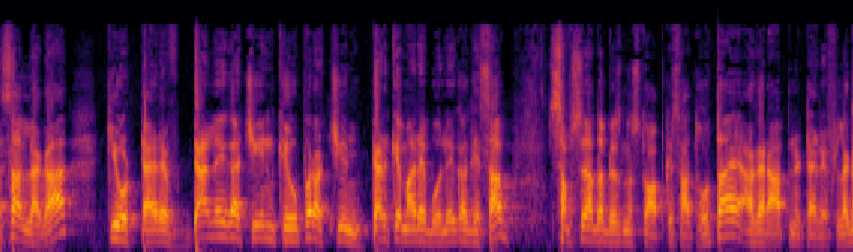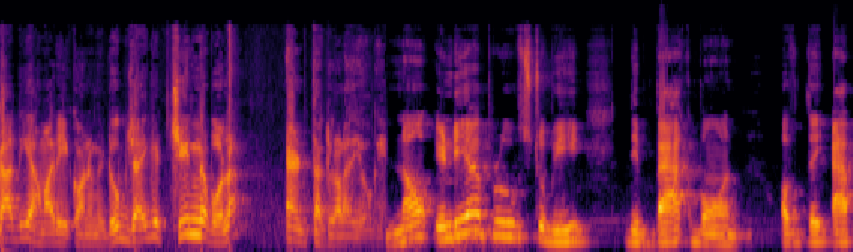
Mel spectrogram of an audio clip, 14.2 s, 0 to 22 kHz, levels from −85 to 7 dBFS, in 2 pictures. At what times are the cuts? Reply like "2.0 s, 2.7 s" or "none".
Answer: 10.2 s

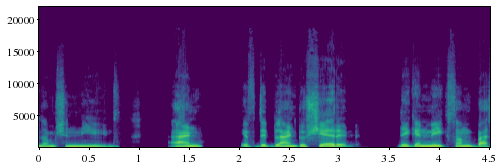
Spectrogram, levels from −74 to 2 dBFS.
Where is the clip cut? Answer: none

